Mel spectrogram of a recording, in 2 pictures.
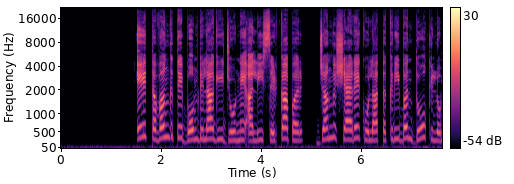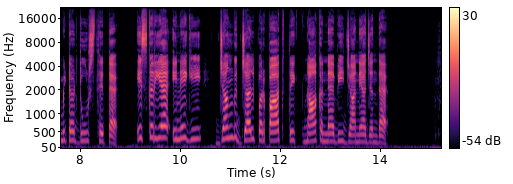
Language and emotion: Dogri, neutral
